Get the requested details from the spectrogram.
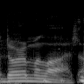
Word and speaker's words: Dora Milaje: Yeah, the Dora Milaje. Okay, I said it right.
